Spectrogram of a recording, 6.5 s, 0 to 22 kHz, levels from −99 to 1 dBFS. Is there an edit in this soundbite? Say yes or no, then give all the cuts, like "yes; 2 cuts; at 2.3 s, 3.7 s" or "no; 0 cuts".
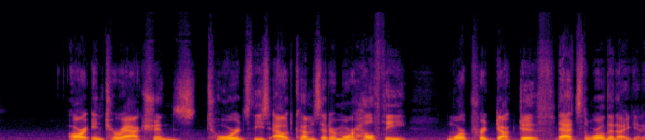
yes; 1 cut; at 5.6 s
